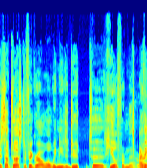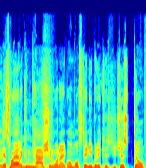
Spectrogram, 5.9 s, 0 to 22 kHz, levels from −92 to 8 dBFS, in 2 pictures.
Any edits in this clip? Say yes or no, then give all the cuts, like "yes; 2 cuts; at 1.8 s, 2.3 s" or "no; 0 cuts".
yes; 3 cuts; at 1.6 s, 3.3 s, 4.2 s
